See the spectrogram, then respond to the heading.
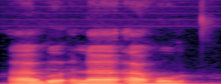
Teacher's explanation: panjangkan bunyi suara na, yang dimana di sini na-nya dipanjangkan 4 atau 5 harakat yang kita hukumi dengan bacaan mad wajib muttasil.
